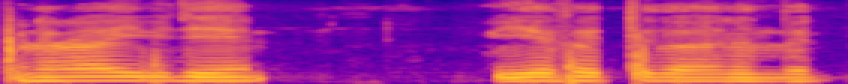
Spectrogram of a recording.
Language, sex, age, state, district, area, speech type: Malayalam, male, 60+, Kerala, Idukki, rural, spontaneous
